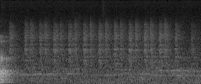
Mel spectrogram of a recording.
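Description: Faint, tinny voice of the caller leaking from a mobile phone's earpiece held to the listener's ear.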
